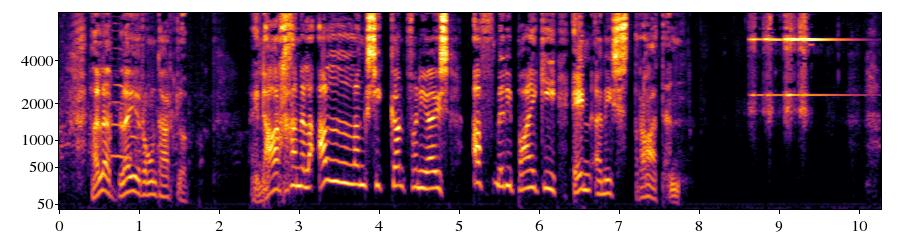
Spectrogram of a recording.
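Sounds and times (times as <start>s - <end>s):
speech: 0.4s - 1.7s, 2.4s - 7.9s
bicycle bell ringing: 8.6s - 10.1s.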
